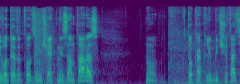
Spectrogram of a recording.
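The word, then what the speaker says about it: Xantares: Иногда забиваю, читаю Ксантарес, опять же. Зонтарес мне нравится, как звучит. По факту это и правильно так произносить, по-хорошему.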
